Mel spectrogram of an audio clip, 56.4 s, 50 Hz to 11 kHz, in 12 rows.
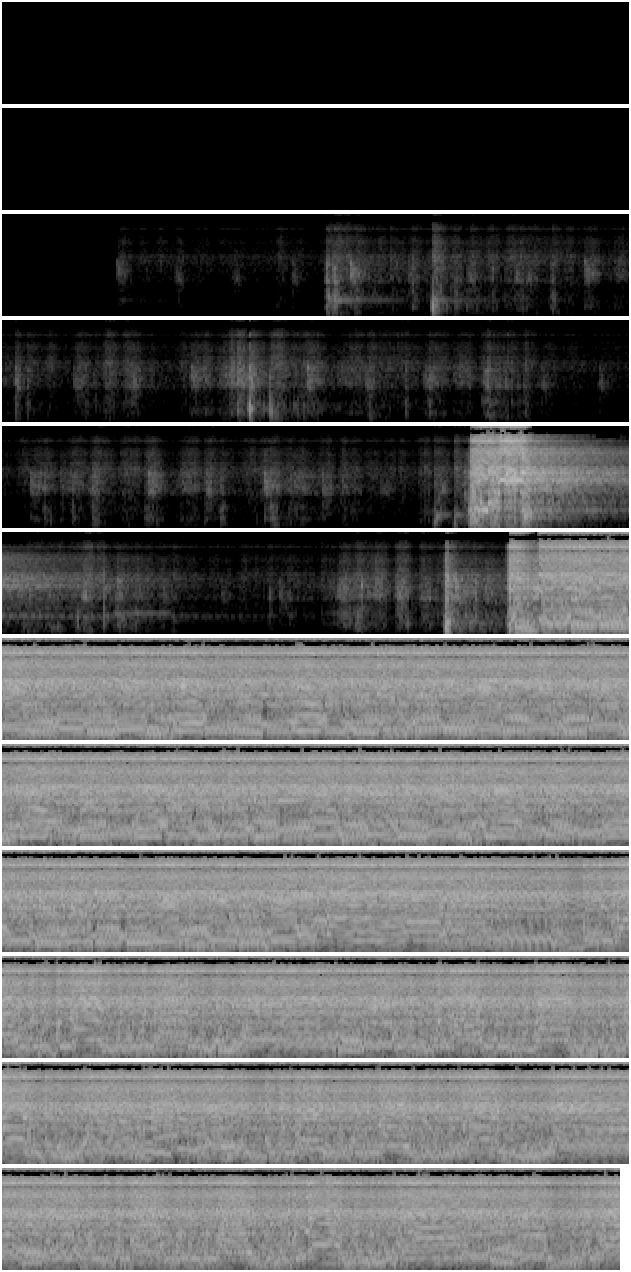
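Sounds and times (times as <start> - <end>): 
guitar: 22.1 - 24.4, 27.3 - 56.3.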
